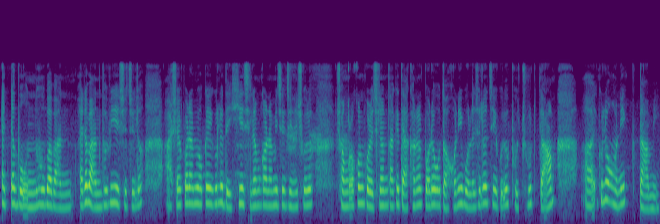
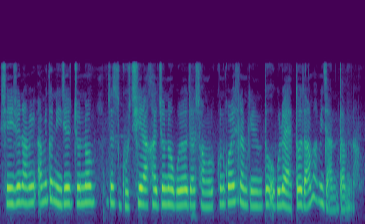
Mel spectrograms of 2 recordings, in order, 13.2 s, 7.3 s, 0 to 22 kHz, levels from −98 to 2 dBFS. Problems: none marked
